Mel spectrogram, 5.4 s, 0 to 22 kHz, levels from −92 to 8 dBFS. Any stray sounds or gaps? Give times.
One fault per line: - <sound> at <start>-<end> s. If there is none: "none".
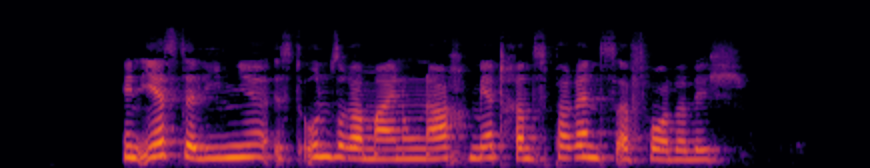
none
